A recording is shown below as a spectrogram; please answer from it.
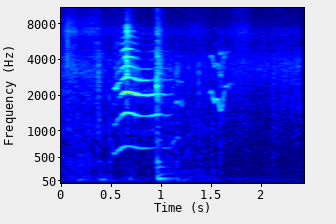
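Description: Domestic cat meowing: one drawn-out meow about half a second in, then a short, higher chirp-like call.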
